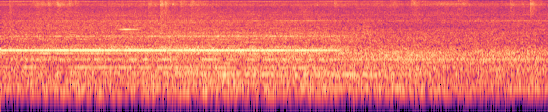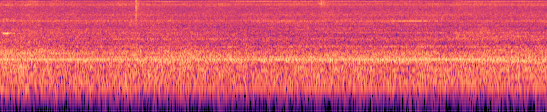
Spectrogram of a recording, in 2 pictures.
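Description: A subway train rumbles and whines steadily along the track.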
